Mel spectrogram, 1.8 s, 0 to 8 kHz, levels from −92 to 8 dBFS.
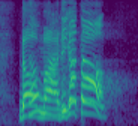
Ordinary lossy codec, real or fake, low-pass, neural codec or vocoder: none; real; none; none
